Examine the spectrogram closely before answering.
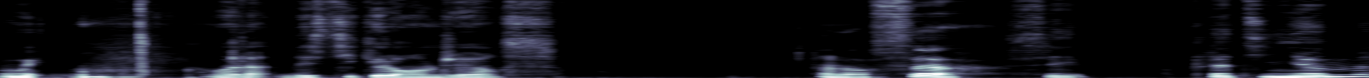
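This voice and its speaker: A woman's medium-pitched voice, very slow, with long, frequent pauses and fairly even intonation. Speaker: crafting youtuber. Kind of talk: casual haul video talk. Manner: hesitant, many fillers.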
